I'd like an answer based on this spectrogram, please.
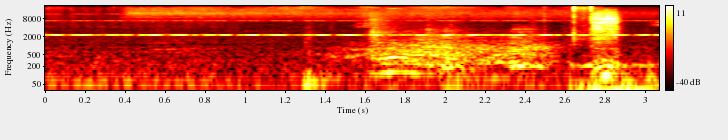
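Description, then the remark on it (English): Train doors slide shut on a test track at a simulated passenger platform with a burst of hiss and clatter, while a steady high warning tone rings throughout over low rumbling rail ambience. No one speaks. “This train is ready to depart. Please stand clear of the doors.”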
